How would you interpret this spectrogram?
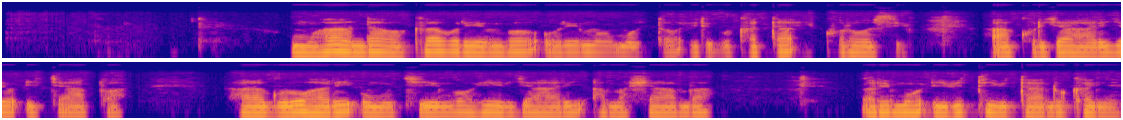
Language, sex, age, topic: Kinyarwanda, male, 18-24, government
